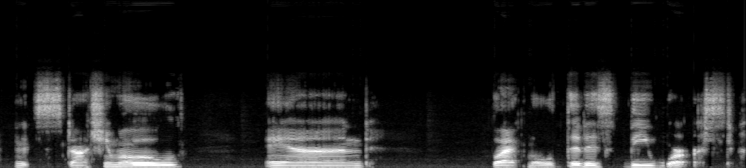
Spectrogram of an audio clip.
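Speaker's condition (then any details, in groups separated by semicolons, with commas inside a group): Cerebral palsy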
